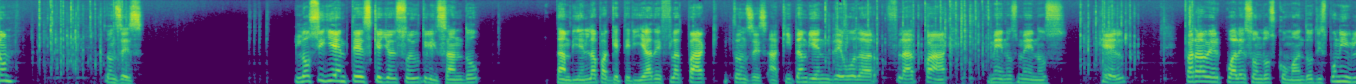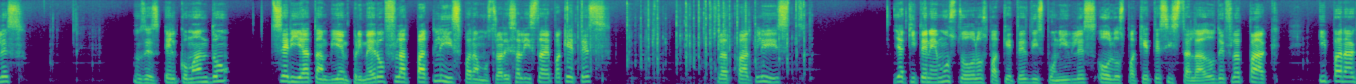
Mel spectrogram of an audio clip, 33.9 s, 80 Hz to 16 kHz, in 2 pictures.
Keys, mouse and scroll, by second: 0.2-1.3 typing, 5.1-7.7 drag, 10.0-14.4 typing, 14.7 Return, 16.8-18.7 scroll up 1, 17.4 typing, 20.1-21.9 drag, 23.7-27.1 typing, 32.1-33.9 scroll up 1.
